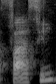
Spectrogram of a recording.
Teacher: más o menos tiene la fuerza en la grave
